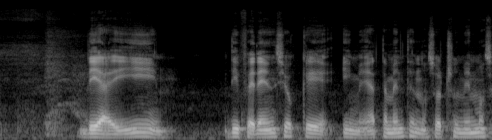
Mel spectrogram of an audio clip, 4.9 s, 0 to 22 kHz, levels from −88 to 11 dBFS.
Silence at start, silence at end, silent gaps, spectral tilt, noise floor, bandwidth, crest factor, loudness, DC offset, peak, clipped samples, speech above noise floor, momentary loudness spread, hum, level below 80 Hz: 0.45 s; 0 s; none; -6.5 dB/octave; -50 dBFS; 10 kHz; 20 dB; -23 LUFS; under 0.1%; -4 dBFS; under 0.1%; 27 dB; 16 LU; none; -54 dBFS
